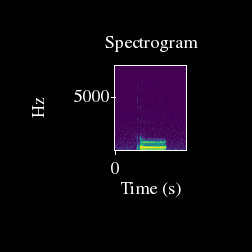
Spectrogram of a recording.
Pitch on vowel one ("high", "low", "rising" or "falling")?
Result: low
